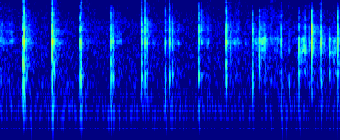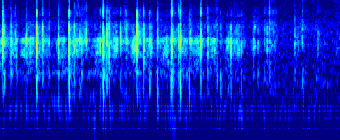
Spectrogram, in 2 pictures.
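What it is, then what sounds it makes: Plastic toothpaste tube. Fingertips tap fast on a small, soft, hollow plastic toothpaste tube held upright in both hands. Sharp, dry, bright clicks with no low end start as separate taps, then crowd into a dense, crinkly flurry.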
